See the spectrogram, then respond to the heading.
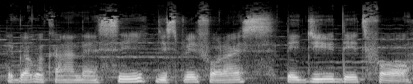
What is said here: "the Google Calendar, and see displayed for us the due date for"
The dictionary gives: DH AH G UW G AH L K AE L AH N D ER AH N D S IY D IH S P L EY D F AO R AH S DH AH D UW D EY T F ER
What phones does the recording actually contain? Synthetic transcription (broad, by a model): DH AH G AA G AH K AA N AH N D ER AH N S IY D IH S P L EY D F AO R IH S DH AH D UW D EY T F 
